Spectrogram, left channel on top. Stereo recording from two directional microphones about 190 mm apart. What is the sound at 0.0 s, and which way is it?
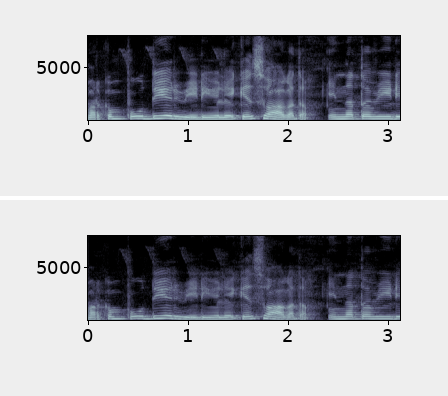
Speech, 30° left (ahead or behind).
